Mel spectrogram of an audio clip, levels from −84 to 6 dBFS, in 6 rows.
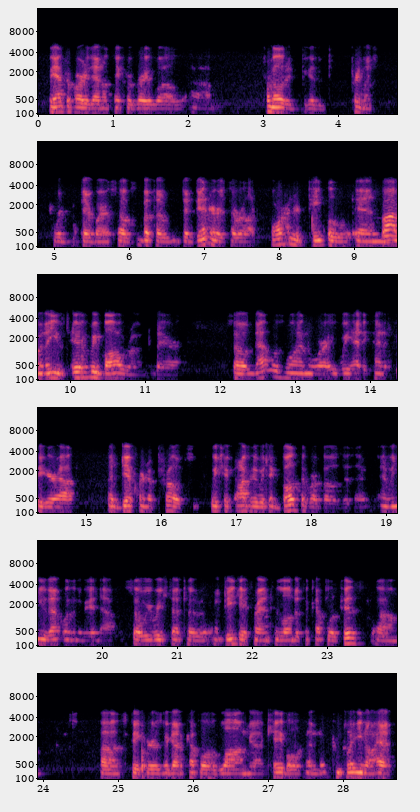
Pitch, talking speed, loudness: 130 Hz, 205 wpm, -25 LUFS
